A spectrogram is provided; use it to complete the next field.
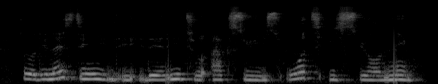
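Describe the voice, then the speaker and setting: Against noticeable background noise, a woman speaks at a fairly slow pace with a fairly high pitch and fairly even intonation. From Nigeria. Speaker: language teacher. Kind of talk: live-stream language lesson. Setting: live video stream. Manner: repetitive, hesitant with fillers.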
